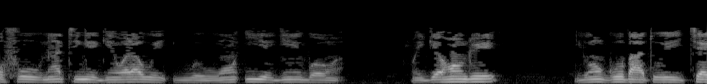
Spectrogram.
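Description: From start to finish the speech has likely passed through MP3 compression at a starved bitrate, with heavy damage that fits something near 16 kbps. Short of bits, the encoder discarded everything above 5.6 kHz and zeroed weaker frequency lines, which flicker on and off between frames. The result is dull, band-limited speech with a watery, swirling texture, metallic chirping on s sounds, and smeared, softened consonant attacks.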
